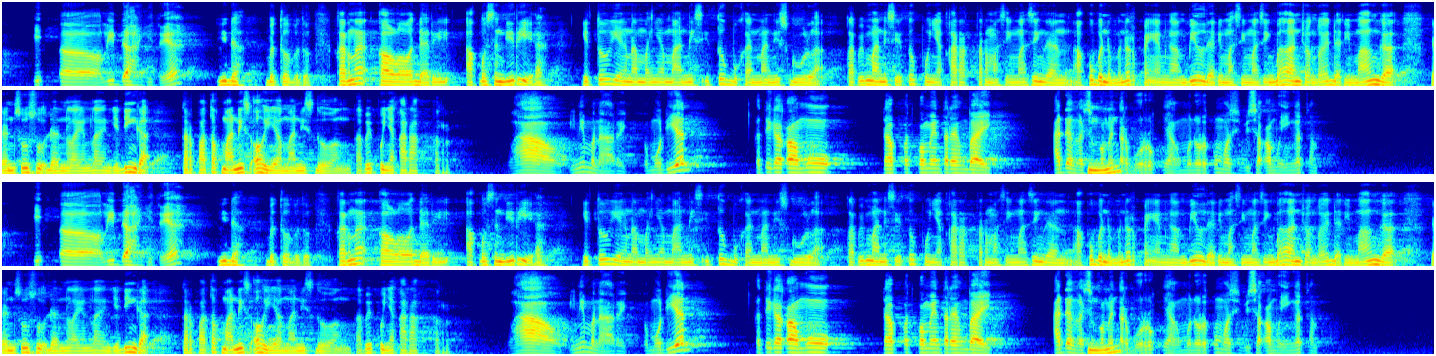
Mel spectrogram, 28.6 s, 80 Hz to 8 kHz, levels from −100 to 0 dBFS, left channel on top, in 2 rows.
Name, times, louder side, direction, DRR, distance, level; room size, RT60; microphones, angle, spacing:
voice 1, 0.6-1.8 19.4-21.2 22.0-22.6 23.1-24.2 24.8-27.5, right 1 dB, 5° right, 13 dB, 0.9 m, -34 dB
voice 2, 2.2-3.1 3.4-5.5 5.8-15.8 16.1-18.5 25.2-25.5, left 2 dB, 35° left, 14 dB, 0.8 m, -33 dB
28.0 x 21.5 x 5.4 m, 0.68 s
head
